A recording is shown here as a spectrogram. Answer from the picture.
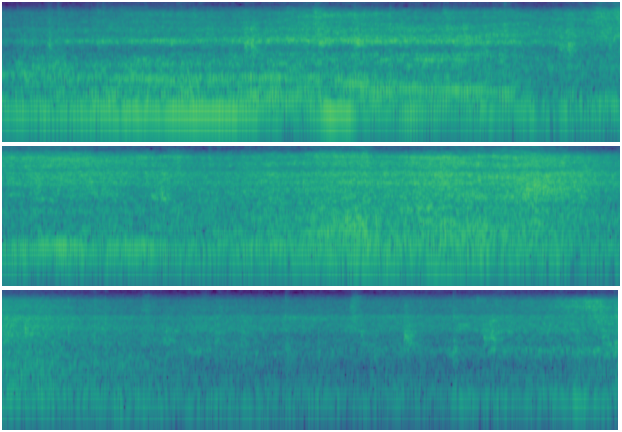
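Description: Motor traffic on a rain-wet road: an engine hums steadily for the first few seconds, then tyre hiss on the wet asphalt swells to a peak about ten to twelve seconds in and fades away.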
